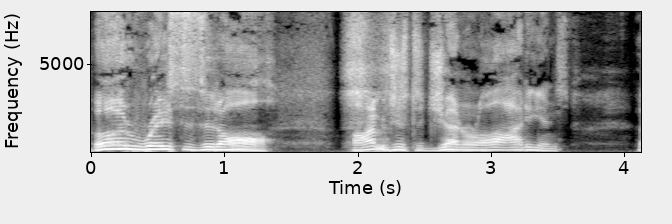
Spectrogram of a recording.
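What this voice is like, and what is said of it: Imitates another person's voice. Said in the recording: “That's my impression of you.”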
